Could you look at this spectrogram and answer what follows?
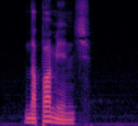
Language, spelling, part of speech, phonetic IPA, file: Polish, na pamięć, adverbial phrase, [na‿ˈpãmʲjɛ̇̃ɲt͡ɕ], Pl-na pamięć.ogg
